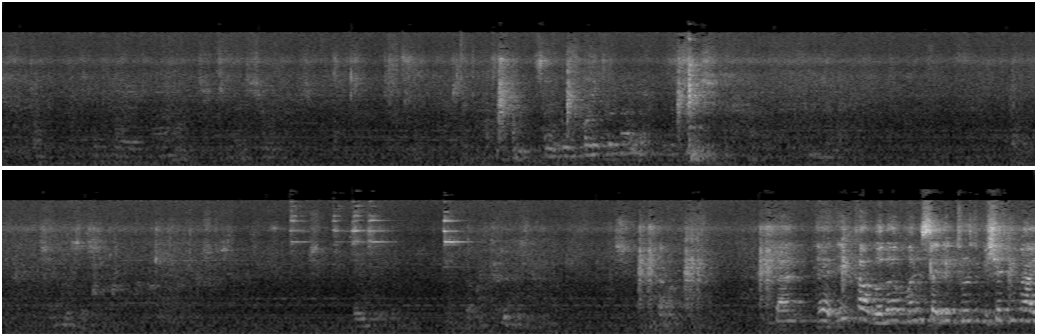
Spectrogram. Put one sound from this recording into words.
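A man lectures calmly into a microphone in an echoing hall.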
